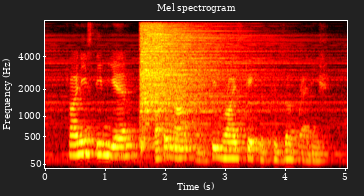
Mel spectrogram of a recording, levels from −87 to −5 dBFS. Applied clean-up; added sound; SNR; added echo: none; Hi-hat; -2 dB; reverberation time 1.0 s.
